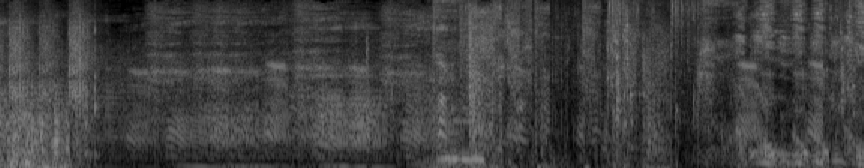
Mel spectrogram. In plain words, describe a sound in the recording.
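Villager characters grunt and murmur in low, nasal tones.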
